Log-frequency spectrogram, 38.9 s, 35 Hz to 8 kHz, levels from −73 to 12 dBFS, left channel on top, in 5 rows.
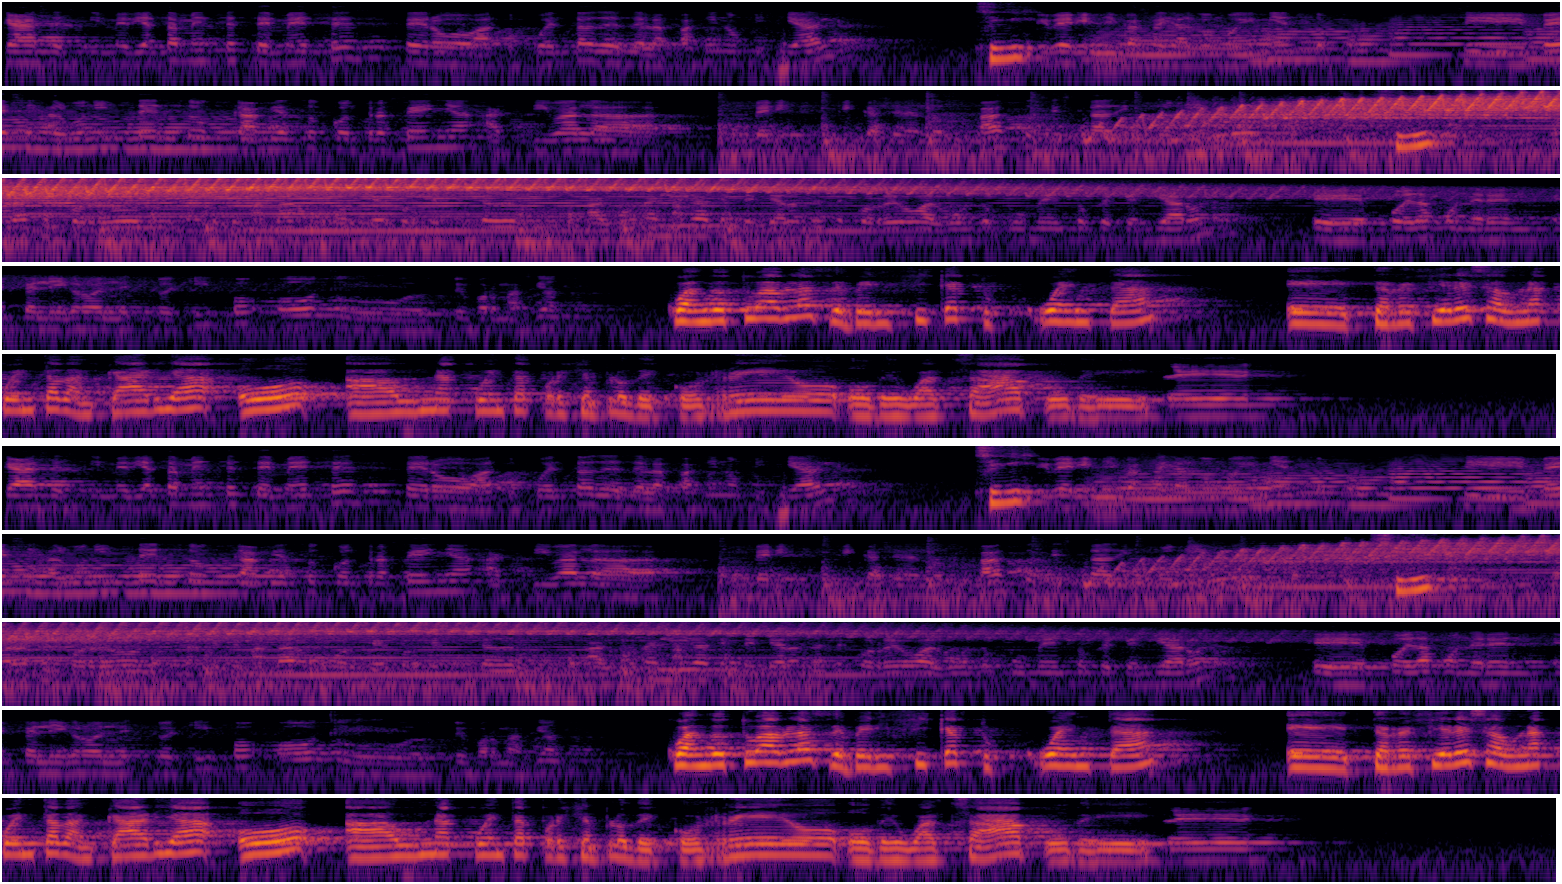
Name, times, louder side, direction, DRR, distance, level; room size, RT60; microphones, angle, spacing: voice 1, 0.0-4.2 5.2-6.6 7.3-11.1 11.4-14.1 14.7-21.6 22.1-26.2 37.0-37.5, left 1 dB, 20° left, 4 dB, 3.1 m, -40 dB
sound 1, 5.4-9.4, right 2 dB, 10° right, 1.2 m, -40 dB
sound 2, 11.4-19.7, left 1 dB, 45° left, 3.5 m, -45 dB
sound 3, 13.2-22.4, left 10 dB, 85° left, 1.2 m, -24 dB
voice 2, 14.6-15.0 26.7-29.2 29.8-36.9, right 2 dB, 35° right, 7 dB, 0.8 m, -24 dB
26.0 x 23.0 x 5.9 m, 0.88 s
head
